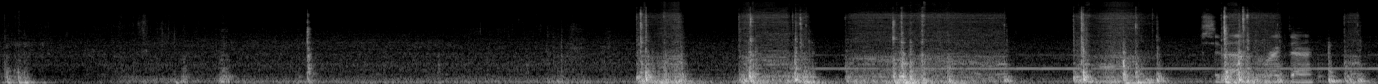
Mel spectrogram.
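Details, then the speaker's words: 2002 Ford Mustang GT power window, door panel off: the motor strains in short uneven bursts with a steady hum as the glass drags. A hard door slam knocked the glass off its track, and a piece of metal is binding there. "there that's it and if you come to this side right there that track it's off the track and it's binding actually right there's a little like piece of metal off of the track it's getting binding it's binding right there"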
